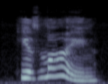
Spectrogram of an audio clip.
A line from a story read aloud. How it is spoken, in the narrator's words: She shouts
